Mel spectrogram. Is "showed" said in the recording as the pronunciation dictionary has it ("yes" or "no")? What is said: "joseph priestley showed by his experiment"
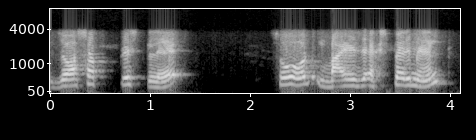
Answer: no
